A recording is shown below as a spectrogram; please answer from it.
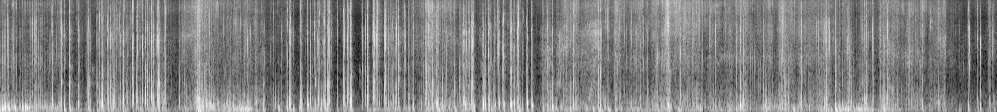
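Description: Gloved fingertips strum and scratch the dense plastic bristles of a red plastic paddle hairbrush held beside the mic. The result is a steady stream of rapid, crisp crackling clicks and bright scratchy rustling, with soft low thumps underneath.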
